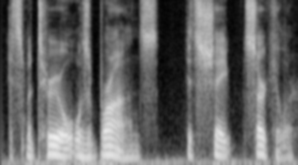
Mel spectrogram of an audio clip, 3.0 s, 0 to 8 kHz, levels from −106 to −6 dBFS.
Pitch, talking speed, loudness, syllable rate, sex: 100 Hz, 140 wpm, -19 LUFS, 5.1 syllables/s, male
